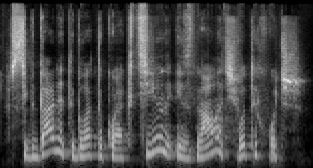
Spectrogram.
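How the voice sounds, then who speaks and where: A woman's voice: mid-range voice, animated, fast talker, slightly rough. A woman hosting an interview, praising her guest and steering with questions. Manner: warm, complimentary, guiding questions. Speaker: host.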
